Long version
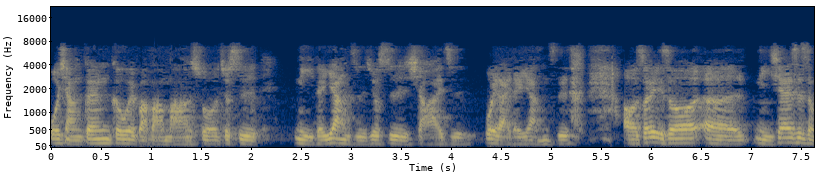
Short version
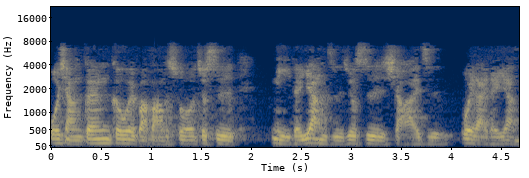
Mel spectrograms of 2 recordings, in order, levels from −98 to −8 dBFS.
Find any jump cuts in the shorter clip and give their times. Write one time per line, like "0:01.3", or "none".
0:01.1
